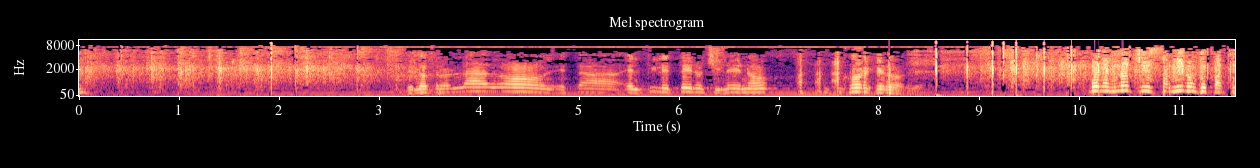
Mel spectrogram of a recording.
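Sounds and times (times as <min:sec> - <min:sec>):
audience applause: 0:00.0 - 0:03.7, 0:08.5 - 0:11.5
speech: 0:03.3 - 0:08.6, 0:10.1 - 0:11.5
laughter: 0:07.2 - 0:08.8.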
